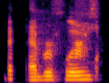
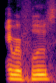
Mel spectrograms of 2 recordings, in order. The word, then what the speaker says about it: Eberflus: Can you pronounce the new coach's name? Uberflus, what his name is? Kris? Yeah, Matt Eberflus. Eberflus, yeah.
